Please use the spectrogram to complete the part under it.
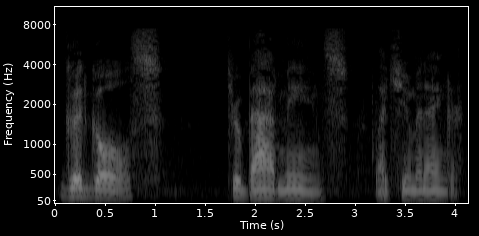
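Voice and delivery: very soft, low voice with long pauses; hushed, low and unhurried, as a private resolution; quiet resolve. Acted. Preacher voices a humble listener's resolve to the congregation, quiet and low.

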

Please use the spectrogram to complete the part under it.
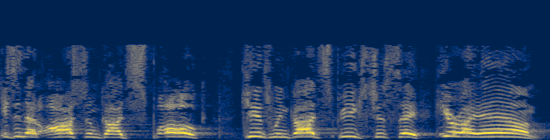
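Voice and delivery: put-on high, loud children's-lesson enthusiasm; excited rallying. Teacher rallying kids to answer God, high and excited. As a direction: build to a big, drawn-out finish.

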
